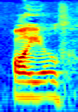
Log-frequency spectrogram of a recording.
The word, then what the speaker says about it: hole: In Sheffield, we can pronounce hole, as in H-O-L-E, oil.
